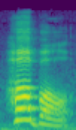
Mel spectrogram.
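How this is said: It is said in a British accent. "영국 영어에서는요"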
